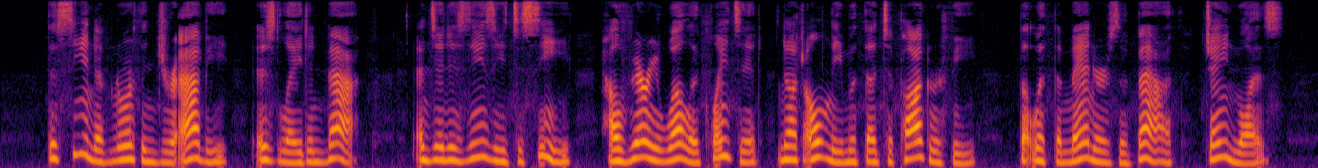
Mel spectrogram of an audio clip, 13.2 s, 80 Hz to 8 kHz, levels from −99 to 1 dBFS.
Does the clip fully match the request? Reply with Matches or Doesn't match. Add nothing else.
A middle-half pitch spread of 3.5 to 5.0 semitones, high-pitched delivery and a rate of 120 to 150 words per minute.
Matches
